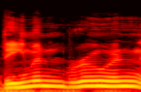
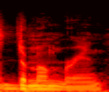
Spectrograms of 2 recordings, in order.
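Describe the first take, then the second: First: The name sounds like 'Demon Bruin'. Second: The name is pronounced in the local way. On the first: This is how outsiders say it. The speaker calls it wrong. "everybody's like that, that Demon Bruin" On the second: This is how local people say it. The speaker calls it right. "it's Demumbrian"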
